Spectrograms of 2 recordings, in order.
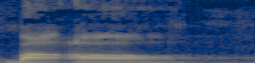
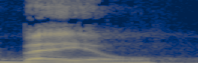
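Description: First: The name is said in a Hebrew-style pronunciation. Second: The name is said in a Southern US pronunciation. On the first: "If you're speaking Hebrew, it is Baal" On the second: "if you're from south of the Mason-Dixon line"

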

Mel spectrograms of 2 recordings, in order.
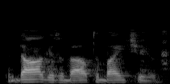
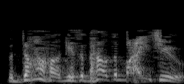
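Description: First: It is said flatly, with no urgency. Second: It is said loudly, with urgent alarm. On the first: The speaker calls it wrong. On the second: The speaker calls it right.

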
